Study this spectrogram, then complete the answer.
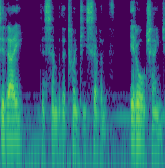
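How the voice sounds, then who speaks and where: A man with a British accent speaks at a medium pitch with ordinary pitch variation, music playing in the background. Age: 60s. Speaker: fitness vlogger, retired paramedic. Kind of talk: personal vlog monologue.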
